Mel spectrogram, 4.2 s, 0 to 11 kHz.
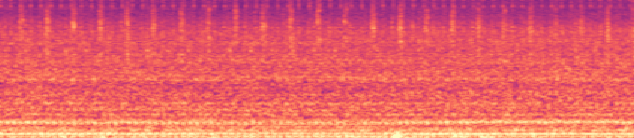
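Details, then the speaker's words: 1988 Toyota 4Runner 3VZ-E 3.0 V6 with idle air control valve passage taped off: steady, smooth idle at about 800 rpm, the manual's standard idle, no hunting. "right there is around 800 rpm which is what the manual says should be the standard idle"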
